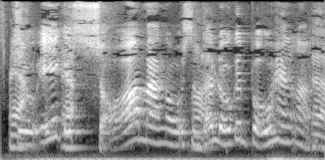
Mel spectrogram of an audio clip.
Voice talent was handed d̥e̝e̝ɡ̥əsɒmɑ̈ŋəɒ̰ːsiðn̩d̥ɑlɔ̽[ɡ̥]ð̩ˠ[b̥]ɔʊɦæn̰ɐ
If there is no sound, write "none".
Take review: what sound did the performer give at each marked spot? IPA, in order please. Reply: ɡ̥, b̥

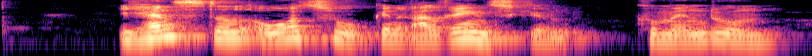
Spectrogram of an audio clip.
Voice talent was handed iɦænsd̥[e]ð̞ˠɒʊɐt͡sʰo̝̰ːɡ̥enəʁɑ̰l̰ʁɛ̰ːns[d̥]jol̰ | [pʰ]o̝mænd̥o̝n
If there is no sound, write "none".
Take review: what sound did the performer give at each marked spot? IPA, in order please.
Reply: e, ɡ̥, kʰ

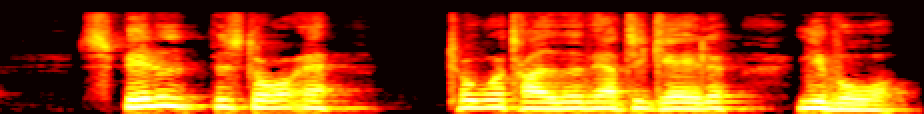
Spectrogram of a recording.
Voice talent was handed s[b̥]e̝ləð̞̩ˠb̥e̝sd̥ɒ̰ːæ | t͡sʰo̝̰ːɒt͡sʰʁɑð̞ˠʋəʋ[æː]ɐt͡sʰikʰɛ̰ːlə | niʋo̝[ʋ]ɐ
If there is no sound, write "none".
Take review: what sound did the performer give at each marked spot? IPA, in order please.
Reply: b̥, æ, none

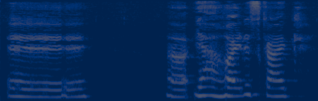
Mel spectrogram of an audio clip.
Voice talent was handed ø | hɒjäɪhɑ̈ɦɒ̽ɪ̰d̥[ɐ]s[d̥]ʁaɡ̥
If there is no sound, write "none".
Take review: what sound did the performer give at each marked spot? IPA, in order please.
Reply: ə, ɡ̥

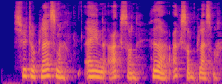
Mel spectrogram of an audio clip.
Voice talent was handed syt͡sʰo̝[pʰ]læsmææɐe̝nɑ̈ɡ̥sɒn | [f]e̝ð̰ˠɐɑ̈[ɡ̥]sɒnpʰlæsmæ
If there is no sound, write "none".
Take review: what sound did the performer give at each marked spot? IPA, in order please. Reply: pʰ, h, ɡ̥

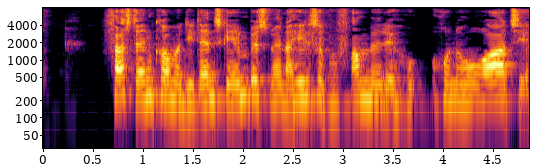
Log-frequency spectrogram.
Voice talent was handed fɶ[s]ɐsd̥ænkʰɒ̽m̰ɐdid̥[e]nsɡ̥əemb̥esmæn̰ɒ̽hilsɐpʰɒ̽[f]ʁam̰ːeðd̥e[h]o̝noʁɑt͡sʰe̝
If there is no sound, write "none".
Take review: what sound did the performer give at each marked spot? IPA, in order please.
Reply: none, æ, f, h

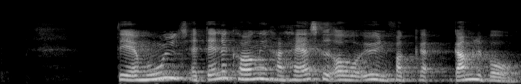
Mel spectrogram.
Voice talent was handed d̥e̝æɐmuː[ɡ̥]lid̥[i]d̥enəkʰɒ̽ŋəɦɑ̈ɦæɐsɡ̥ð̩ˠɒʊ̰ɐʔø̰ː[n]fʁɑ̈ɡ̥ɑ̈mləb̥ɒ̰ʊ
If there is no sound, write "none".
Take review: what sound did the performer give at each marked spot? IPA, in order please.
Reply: none, æ, n

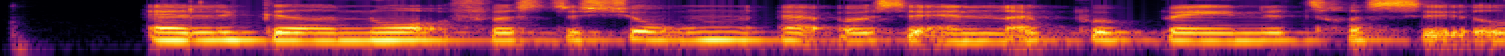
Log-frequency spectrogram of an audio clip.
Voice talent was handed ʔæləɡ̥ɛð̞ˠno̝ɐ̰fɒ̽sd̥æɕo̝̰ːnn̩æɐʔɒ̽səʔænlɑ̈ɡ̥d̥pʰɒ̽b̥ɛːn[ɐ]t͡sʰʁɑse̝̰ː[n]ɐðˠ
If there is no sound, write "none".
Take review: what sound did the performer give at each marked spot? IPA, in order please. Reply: ə, none

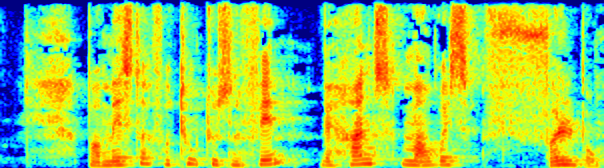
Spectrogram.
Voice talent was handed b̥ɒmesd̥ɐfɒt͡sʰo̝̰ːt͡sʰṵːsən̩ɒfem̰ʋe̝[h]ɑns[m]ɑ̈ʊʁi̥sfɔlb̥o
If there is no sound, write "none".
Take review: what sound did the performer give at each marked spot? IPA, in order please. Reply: h, m

